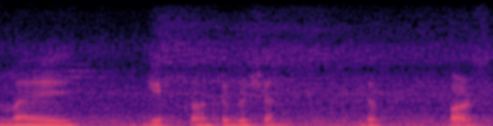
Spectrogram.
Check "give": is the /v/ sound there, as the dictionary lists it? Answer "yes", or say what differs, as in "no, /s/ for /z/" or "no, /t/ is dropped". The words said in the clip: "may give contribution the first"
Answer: no, /p/ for /v/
